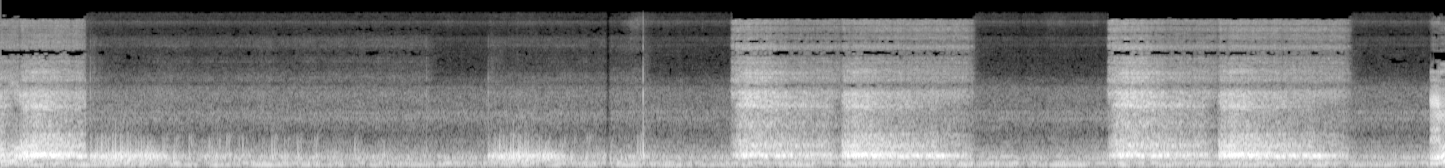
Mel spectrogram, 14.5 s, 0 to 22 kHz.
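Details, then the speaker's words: Simulated iHuman virtual clinical exam by a nursing student: normal breath sounds, respiration rate 16, regular and unlabored. "for respiration rate i got 16. and it is regular and unlabored"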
